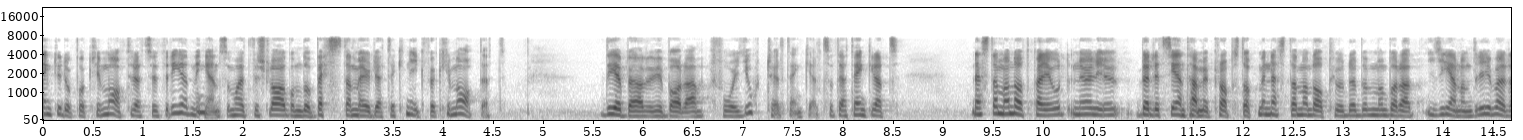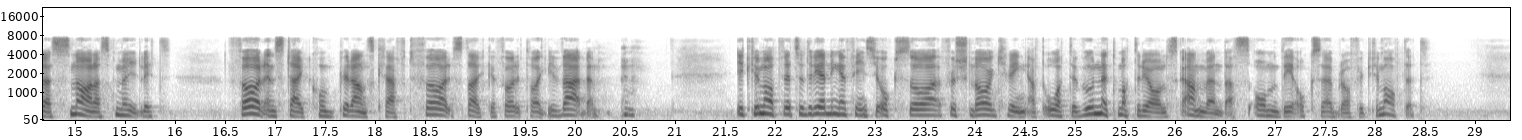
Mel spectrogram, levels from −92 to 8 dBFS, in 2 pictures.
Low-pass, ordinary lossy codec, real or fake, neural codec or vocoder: 7.2 kHz; none; fake; codec, 16 kHz, 2 kbps, FunCodec, trained on LibriTTS, 25 frames a second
